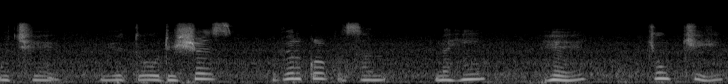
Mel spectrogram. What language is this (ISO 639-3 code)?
urd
